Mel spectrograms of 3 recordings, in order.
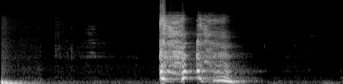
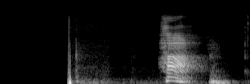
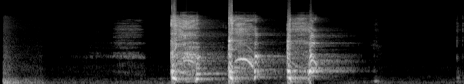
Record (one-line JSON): {"cough_length": "3.4 s", "cough_amplitude": 26028, "cough_signal_mean_std_ratio": 0.43, "exhalation_length": "2.5 s", "exhalation_amplitude": 26027, "exhalation_signal_mean_std_ratio": 0.34, "three_cough_length": "4.6 s", "three_cough_amplitude": 26028, "three_cough_signal_mean_std_ratio": 0.39, "survey_phase": "beta (2021-08-13 to 2022-03-07)", "age": "45-64", "gender": "Male", "wearing_mask": "No", "symptom_none": true, "smoker_status": "Never smoked", "respiratory_condition_asthma": false, "respiratory_condition_other": false, "recruitment_source": "REACT", "submission_delay": "3 days", "covid_test_result": "Negative", "covid_test_method": "RT-qPCR", "influenza_a_test_result": "Negative", "influenza_b_test_result": "Negative"}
